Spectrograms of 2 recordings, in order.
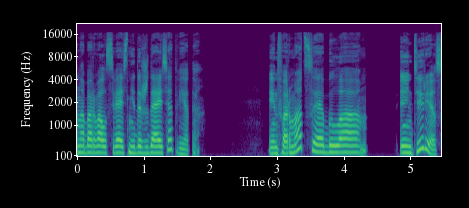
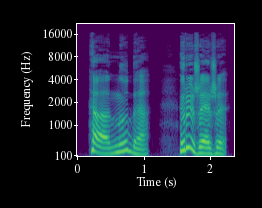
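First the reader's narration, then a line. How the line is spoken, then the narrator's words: Loud laughter. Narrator (Russian): расхохотался он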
